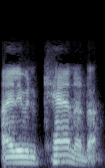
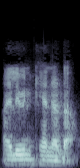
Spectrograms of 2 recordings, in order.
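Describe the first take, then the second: First: The word 'Canada' carries strong extra stress. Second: The sentence is said flatly, with no word stressed. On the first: "கனடான்ற விஷயத்த நம்ம stress பண்ணுவேன்" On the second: "சும்மா local English சொல்லணும்"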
